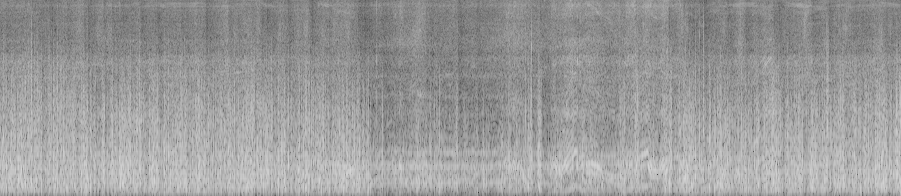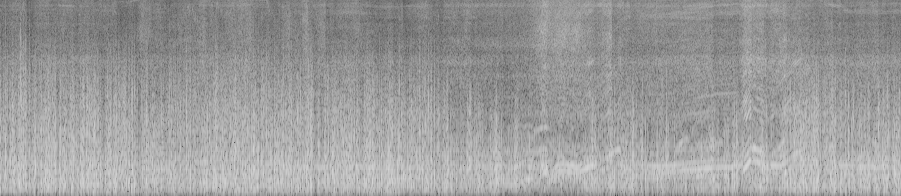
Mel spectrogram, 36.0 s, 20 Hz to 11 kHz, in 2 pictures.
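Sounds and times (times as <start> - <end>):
motorcycle engine running: 0.0 - 36.0
wind noise on microphone: 0.0 - 36.0.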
